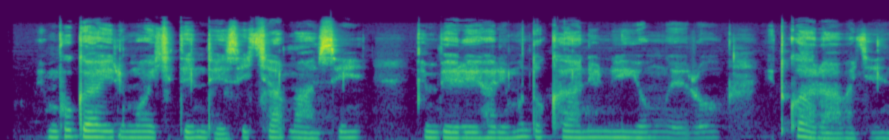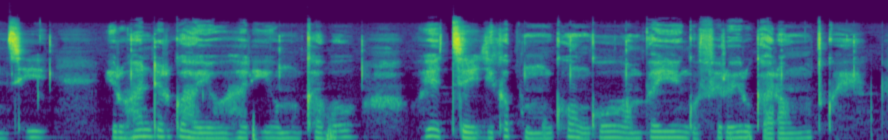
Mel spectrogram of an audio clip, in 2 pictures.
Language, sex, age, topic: Kinyarwanda, female, 25-35, government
